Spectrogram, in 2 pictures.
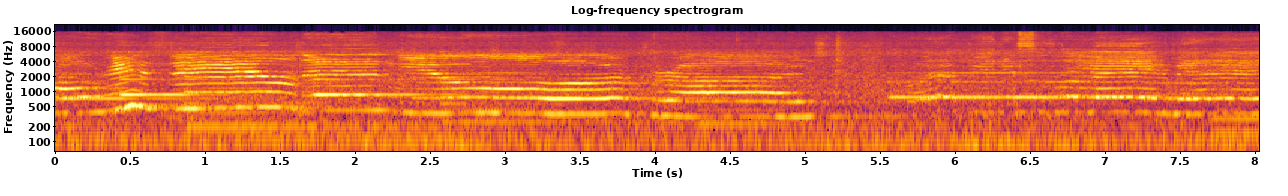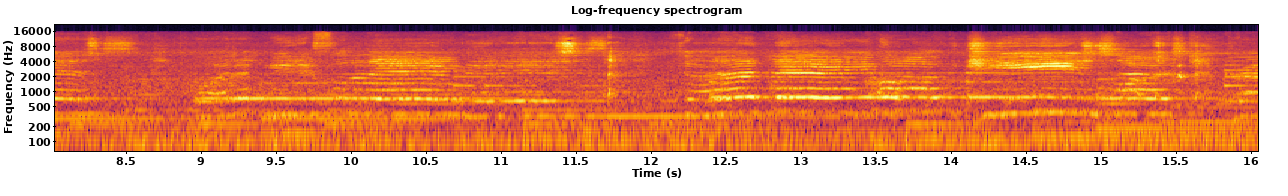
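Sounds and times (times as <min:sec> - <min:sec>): children singing: 0:00.0 - 0:05.0, 0:05.6 - 0:16.0.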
